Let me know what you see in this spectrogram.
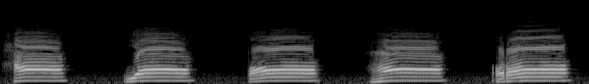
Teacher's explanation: ثانيا أحرف حي طهرة وينطق كل منها على حرفين، ثانيهما حرف مد ويمد بمقدار حركتين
